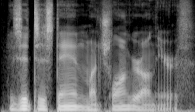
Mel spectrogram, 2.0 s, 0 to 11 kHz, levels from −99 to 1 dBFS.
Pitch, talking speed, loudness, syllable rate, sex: 85 Hz, 275 wpm, -19 LUFS, 5.7 syllables/s, male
